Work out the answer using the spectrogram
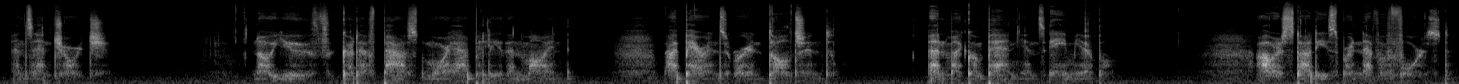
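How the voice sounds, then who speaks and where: A woman's voice: extremely high pitch, pushed and bright, rough recording. Woman whispering an ASMR story reading. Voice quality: breathy unvoiced whisper. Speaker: ASMR audiobook reader.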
